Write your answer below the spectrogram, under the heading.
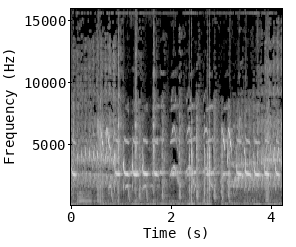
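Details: Noisy Javan myna chatter used as a lure for wild birds: quick wavering whistled notes, nearly three per second, mixed with rasping squawks and a low nasal tone at the start.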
